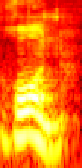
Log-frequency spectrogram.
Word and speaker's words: Roon: the rune it it would actually correctly be pronounced round although i'm probably not going to keep doing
